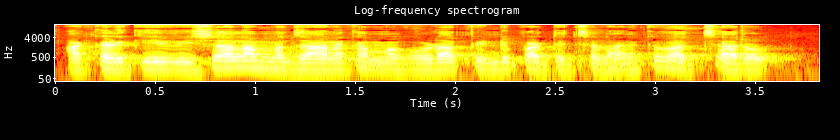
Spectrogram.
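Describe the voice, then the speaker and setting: A woman reading a scripted audio story in a steady, emotive way. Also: low-pitched, brisk, creaky.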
